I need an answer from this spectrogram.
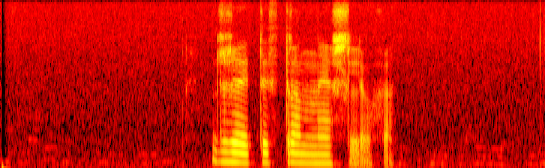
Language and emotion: Russian, neutral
